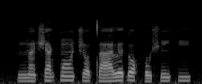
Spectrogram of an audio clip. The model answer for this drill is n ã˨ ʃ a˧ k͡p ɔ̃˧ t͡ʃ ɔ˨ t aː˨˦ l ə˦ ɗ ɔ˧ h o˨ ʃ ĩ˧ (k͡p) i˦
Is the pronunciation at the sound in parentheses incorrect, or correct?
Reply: incorrect: k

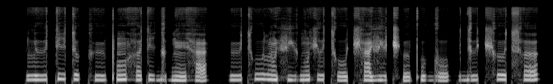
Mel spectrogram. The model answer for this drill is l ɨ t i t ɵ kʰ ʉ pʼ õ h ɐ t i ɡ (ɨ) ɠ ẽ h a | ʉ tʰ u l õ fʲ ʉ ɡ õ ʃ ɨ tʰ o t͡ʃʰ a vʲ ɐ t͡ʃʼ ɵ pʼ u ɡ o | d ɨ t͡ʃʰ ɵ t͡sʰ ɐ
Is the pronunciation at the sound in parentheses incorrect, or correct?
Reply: correct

